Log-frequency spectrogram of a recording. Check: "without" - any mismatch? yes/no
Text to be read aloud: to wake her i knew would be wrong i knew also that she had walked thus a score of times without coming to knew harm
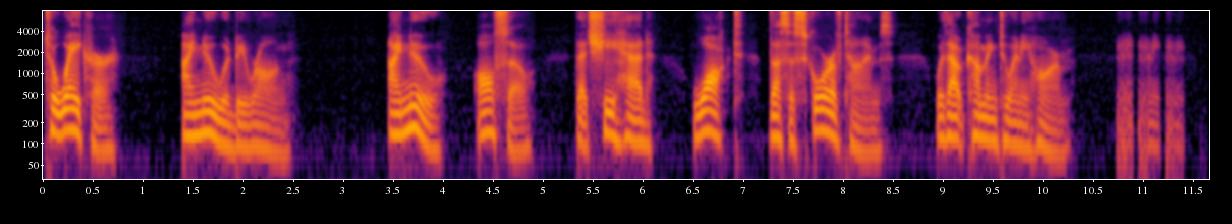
no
